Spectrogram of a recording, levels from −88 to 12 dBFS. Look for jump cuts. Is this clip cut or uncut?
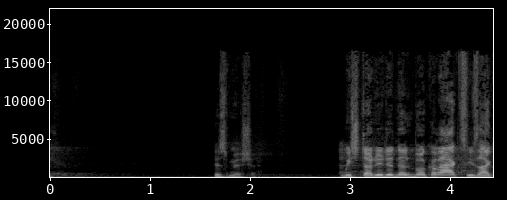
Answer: cut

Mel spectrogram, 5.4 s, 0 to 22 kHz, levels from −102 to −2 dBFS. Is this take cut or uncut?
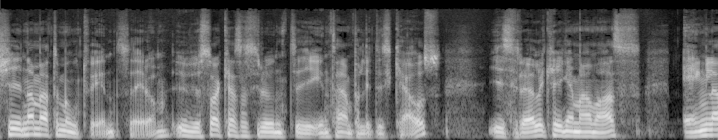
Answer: uncut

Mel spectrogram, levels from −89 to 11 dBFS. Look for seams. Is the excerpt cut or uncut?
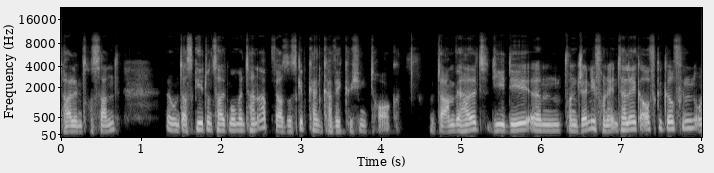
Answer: uncut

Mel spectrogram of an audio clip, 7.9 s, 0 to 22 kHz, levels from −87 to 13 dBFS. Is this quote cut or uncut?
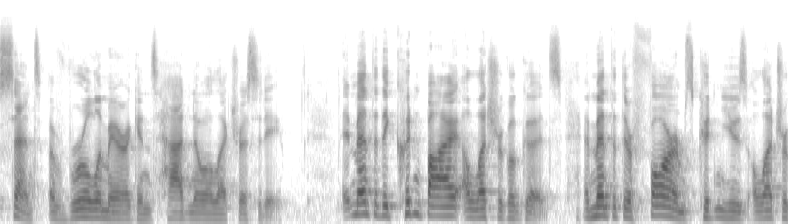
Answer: cut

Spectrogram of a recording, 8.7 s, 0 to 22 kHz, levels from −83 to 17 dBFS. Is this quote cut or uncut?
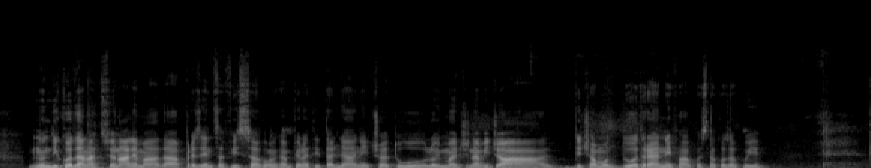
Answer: uncut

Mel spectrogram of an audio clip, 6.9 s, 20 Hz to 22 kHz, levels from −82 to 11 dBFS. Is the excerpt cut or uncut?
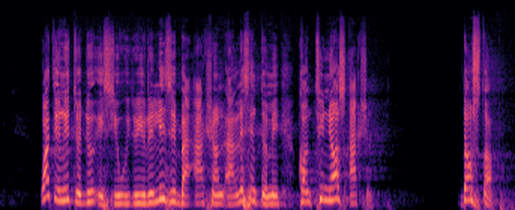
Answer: uncut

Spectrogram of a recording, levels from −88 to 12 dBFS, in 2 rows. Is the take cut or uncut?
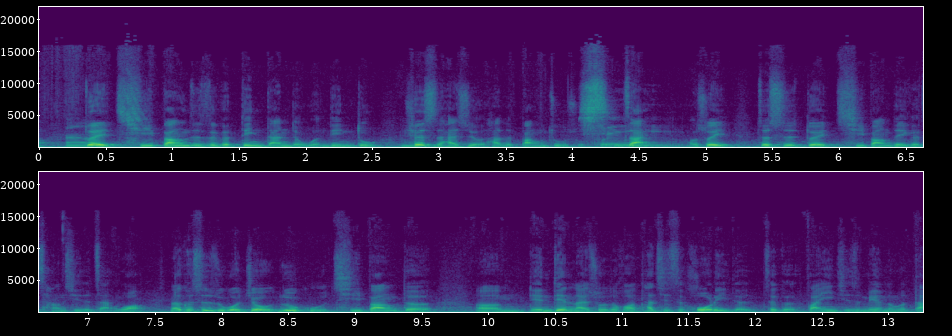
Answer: uncut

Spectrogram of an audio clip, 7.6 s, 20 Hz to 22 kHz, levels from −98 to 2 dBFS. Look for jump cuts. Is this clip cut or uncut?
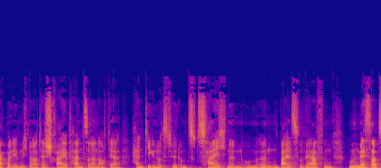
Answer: uncut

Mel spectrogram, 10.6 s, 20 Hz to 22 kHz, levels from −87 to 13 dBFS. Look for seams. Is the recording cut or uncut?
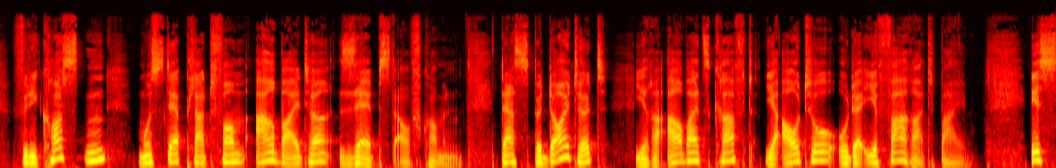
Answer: cut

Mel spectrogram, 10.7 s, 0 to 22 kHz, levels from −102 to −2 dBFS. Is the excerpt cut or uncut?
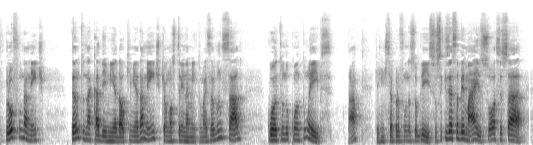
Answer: uncut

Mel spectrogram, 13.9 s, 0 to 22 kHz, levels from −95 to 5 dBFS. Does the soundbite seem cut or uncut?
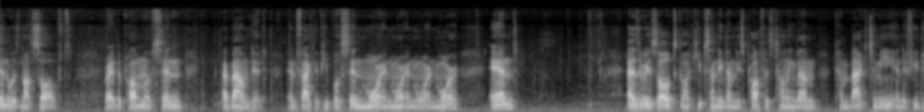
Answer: uncut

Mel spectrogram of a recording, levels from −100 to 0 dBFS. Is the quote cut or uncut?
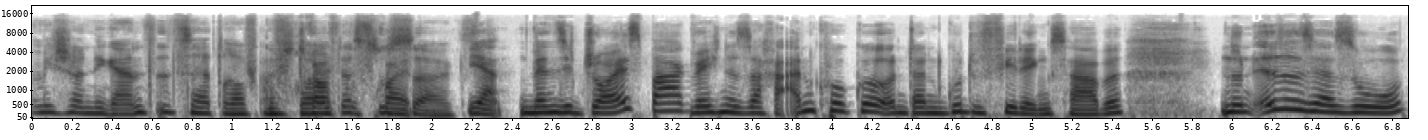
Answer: cut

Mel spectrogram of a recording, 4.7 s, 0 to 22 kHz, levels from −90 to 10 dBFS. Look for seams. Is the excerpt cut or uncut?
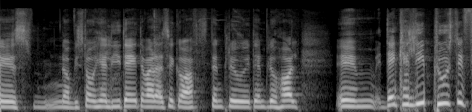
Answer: uncut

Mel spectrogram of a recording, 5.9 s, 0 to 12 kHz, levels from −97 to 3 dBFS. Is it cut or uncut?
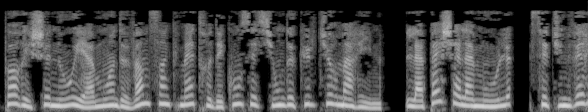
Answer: cut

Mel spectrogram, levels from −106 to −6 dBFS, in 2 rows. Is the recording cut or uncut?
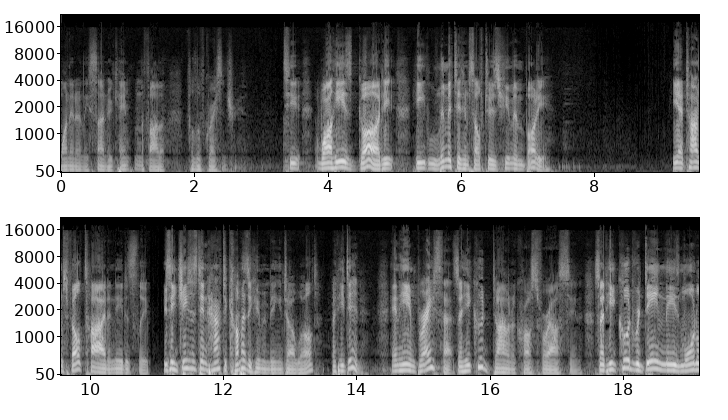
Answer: cut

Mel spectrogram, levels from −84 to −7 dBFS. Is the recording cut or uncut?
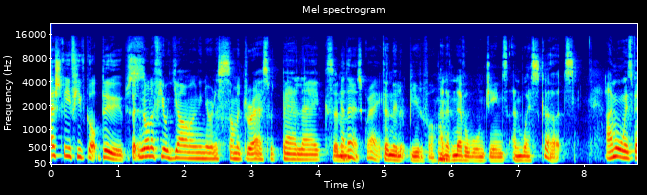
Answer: cut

